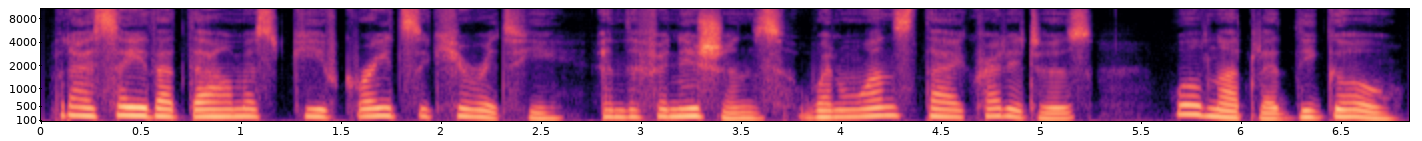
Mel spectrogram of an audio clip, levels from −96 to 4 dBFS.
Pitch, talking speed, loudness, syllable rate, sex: 195 Hz, 185 wpm, -17 LUFS, 4.6 syllables/s, female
